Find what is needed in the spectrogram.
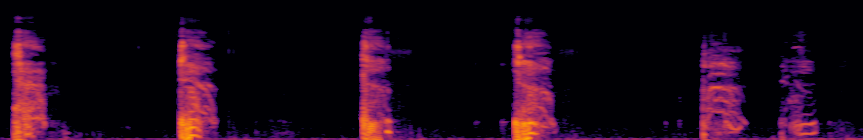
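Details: Person at home having a hard time resting or getting comfortable: six separate harsh coughs about two seconds apart, the last two weaker, with strained, noisy breaths between; coughing with labored breathing.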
